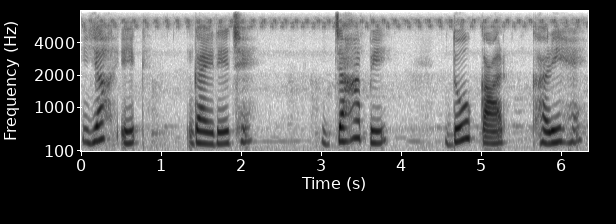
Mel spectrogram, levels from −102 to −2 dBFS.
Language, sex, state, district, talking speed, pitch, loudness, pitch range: Hindi, female, West Bengal, Alipurduar, 95 wpm, 270 Hz, -19 LUFS, 250-295 Hz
